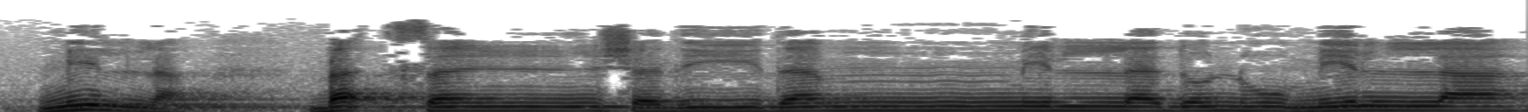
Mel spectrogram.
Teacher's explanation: طيب الآن الإدغام بغير غنة بالنسبة للنون من لدنه، طبعا لا يبقى من النون شيء، تتحول النون بجزئيها، جزءها اللساني وجزءها إيش الخيشومي، يتحولان إلى لام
